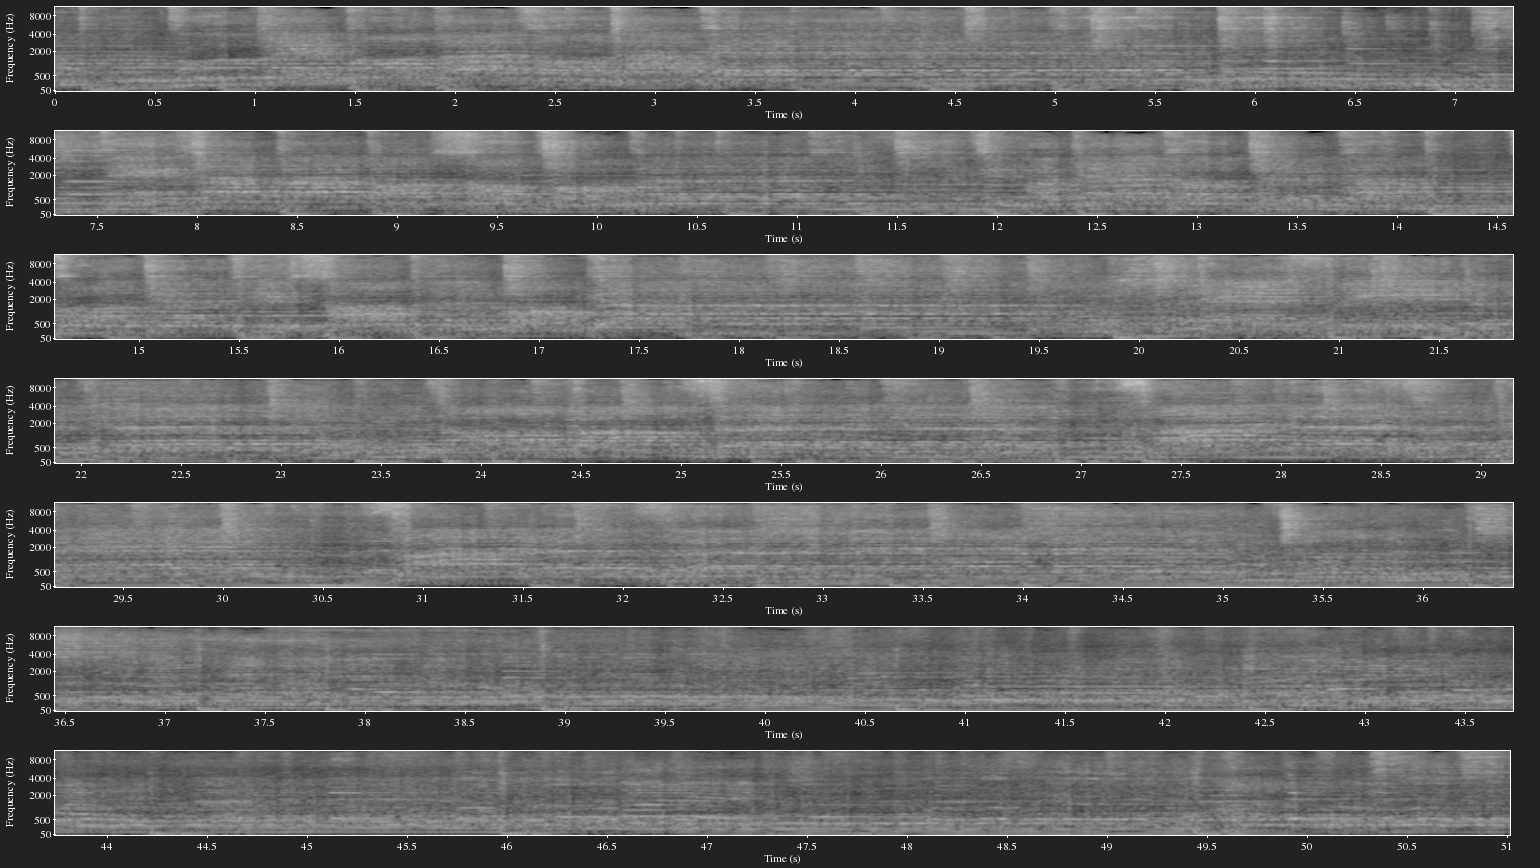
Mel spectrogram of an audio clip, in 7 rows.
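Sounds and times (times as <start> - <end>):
gospel choir singing: 0.0 - 51.0.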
